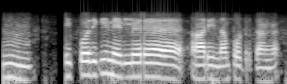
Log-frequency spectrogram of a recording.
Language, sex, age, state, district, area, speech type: Tamil, female, 60+, Tamil Nadu, Dharmapuri, urban, conversation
